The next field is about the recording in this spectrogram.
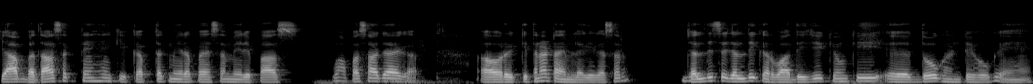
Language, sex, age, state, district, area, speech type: Urdu, male, 18-30, Uttar Pradesh, Ghaziabad, urban, spontaneous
